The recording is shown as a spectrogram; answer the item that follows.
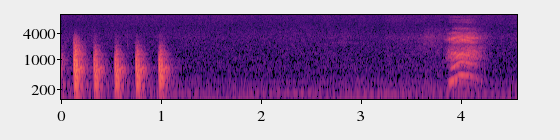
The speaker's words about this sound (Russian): Он тихо постучал.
